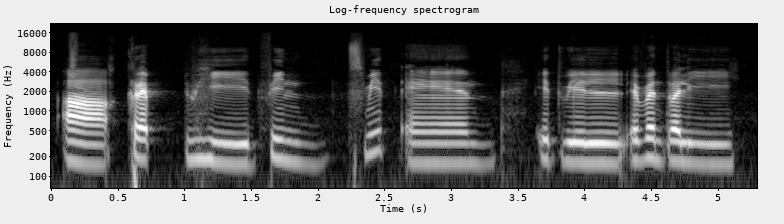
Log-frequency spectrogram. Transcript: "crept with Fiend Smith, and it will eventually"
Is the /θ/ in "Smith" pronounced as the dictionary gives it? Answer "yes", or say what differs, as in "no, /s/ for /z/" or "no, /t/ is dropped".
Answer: no, /t/ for /θ/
